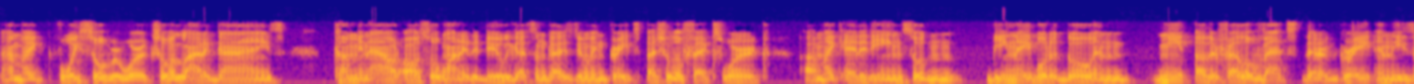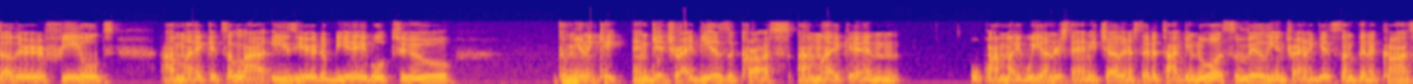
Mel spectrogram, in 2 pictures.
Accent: Riverside, California, United States; also born or lived in Mexico; my hometown in Riverside, California

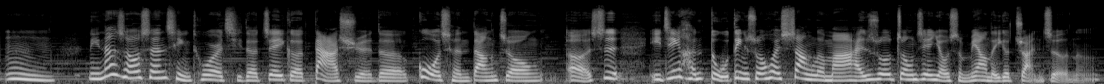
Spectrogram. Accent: Taiwan; 像我们台湾可能就说假爸爸

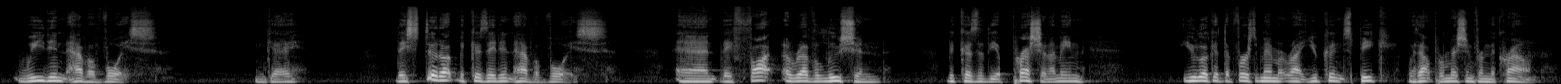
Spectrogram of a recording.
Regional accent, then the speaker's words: Eastern Colorado, United States; I grew up in Eastern Colorado.

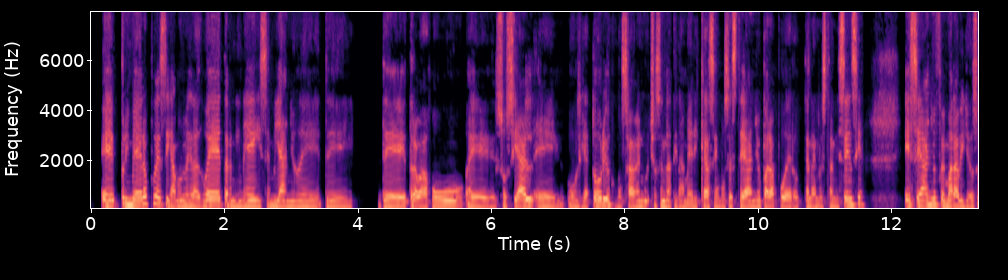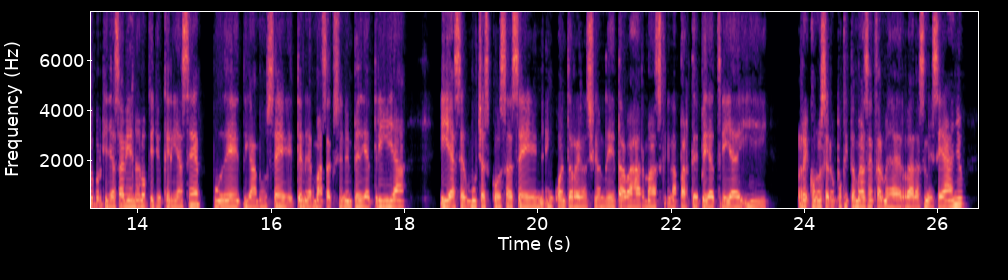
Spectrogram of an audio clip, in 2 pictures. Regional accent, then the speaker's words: Zipaquirá, Cundinamarca, Colombia; moved away as an adult; also born or lived in Bogotá; now in Texas, United States; yo soy colombiana, soy del pueblo que se llama Zipaquirá, es muy cerca de Bogotá.

